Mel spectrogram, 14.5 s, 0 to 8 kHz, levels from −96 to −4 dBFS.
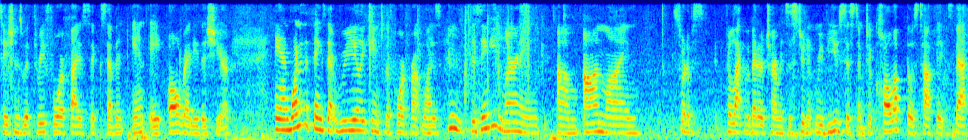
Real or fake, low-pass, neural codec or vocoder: real; 7.2 kHz; none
